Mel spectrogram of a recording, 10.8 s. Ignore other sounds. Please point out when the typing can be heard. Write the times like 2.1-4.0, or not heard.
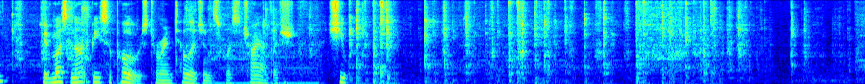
2.6-9.1.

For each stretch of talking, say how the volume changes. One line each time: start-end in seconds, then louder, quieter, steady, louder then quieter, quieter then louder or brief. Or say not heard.
0.0-4.3 quieter.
